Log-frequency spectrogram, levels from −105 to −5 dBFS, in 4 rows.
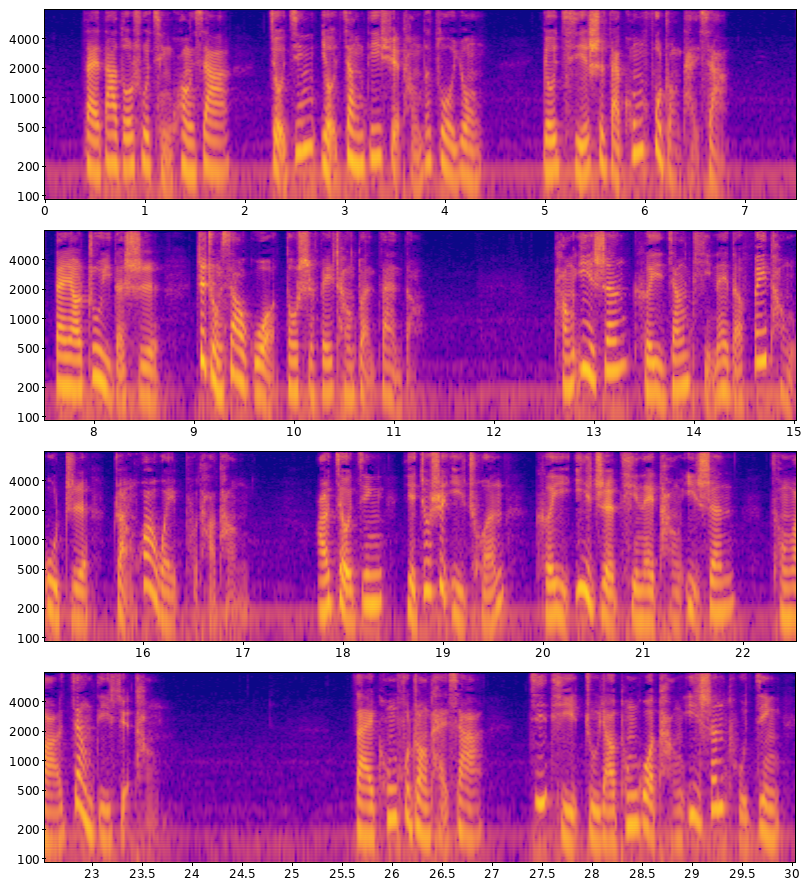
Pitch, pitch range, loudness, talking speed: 175 Hz, 160-215 Hz, -25 LUFS, 205 characters per minute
